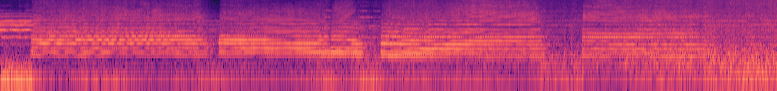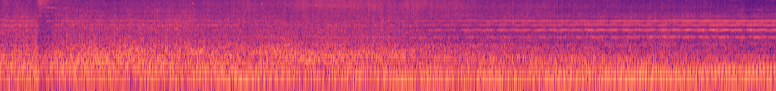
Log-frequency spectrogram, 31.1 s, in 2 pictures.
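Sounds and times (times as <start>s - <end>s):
locomotive air horn: 0.6s - 11.0s, 11.6s - 14.4s.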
